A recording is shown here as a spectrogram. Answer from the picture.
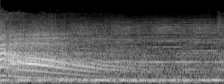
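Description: A loud shout of "Ah!" that starts suddenly and slides down in pitch over about a second, over steady ringside music.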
